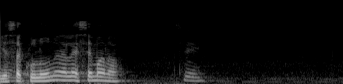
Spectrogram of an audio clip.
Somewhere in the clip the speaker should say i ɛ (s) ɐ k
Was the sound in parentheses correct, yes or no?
yes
